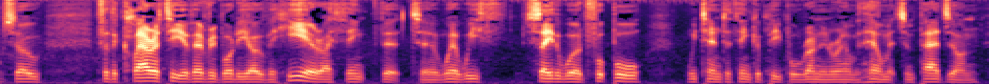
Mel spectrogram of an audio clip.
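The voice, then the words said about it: English accent. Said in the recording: “As you might be able to pick up from his accent, ... grew up in England”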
